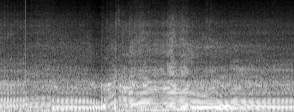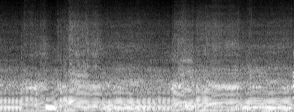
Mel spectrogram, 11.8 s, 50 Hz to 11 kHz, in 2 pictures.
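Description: A Honda CRF450RL dirt bike with a stage 2 tune rides along, its engine loud and close as it revs up and down in repeated surges while the rider shifts, no talk.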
